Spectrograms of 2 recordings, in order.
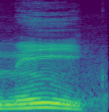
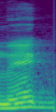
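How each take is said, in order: First: মেইক with a drawn-out "ei" glide; long vowel. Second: মেক with a short plain "e", no glide; short-vowel mispronunciation. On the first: Teacher gives learners the correct form, long-vowel মেইক. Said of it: "তাই সঠিক উচ্চারণ হবে". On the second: Teacher warns against a wrong form, short-vowel মেক. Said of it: "সেটা আসলে সঠিক উচ্চারণ নয়". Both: Shown as a demonstration.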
